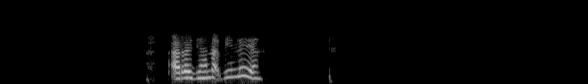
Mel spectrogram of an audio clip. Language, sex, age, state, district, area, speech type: Santali, female, 18-30, West Bengal, Bankura, rural, conversation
